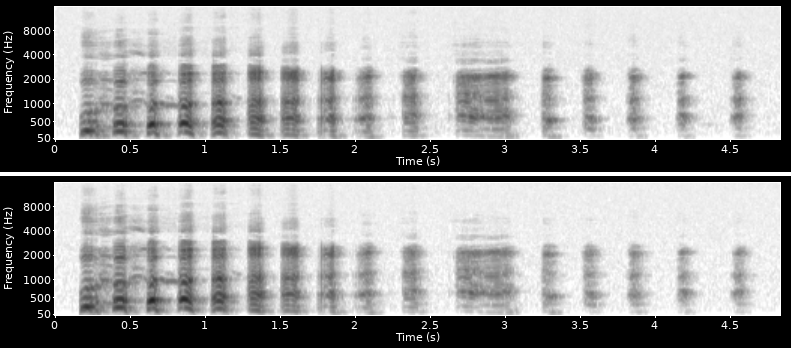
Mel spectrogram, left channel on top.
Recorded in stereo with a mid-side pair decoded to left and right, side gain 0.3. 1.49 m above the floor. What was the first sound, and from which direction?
Laughter, 60° right.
